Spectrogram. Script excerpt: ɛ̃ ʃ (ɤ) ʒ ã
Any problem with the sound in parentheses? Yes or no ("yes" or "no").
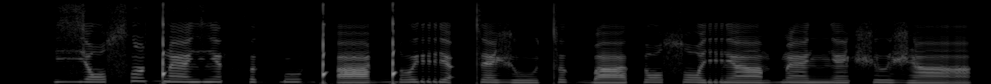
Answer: yes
